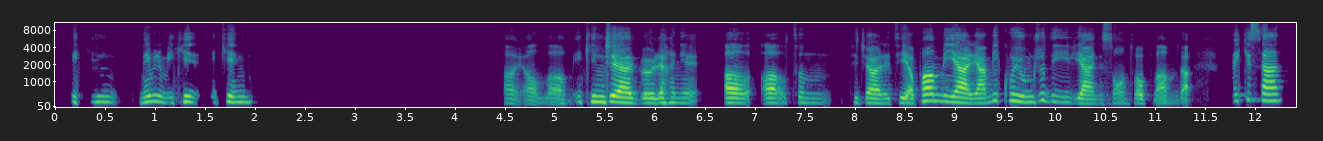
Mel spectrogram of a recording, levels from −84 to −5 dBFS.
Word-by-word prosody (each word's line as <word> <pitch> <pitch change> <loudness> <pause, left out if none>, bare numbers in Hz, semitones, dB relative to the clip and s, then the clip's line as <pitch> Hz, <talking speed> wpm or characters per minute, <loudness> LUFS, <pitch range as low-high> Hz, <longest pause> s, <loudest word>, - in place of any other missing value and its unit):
Peki 215 +1 -11
n 215 -3 -7 0.2
ne 205 - -5
bileyim 230 -2 -1
iki 200 +2 -3
ikin 210 0 -3 2.5
Hay 175 -3 -10
Allah'ım 150 +3 -9
2. 215 +2 +3
el 195 -4 +6
böyle, 185 +1 +1
hani, 185 -1 -7 0.2
al 185 -1 +4
altın 185 0 -4 0.2
ticareti 180 -1 -1
yapan 255 +5 +5
bir 235 - -2
yer. 200 -4 +6
Yani 180 +4 +1
bir 270 - -3
kuyumcu 255 0 -2
değil, 210 -4 -10
yani, 165 -3 +1
son 160 - -11
toplamda. - - -6 0.4
Peki 255 +4 -9
sen 260 -3 +3
200 Hz, 130 wpm, -23 LUFS, 185-225 Hz, 2.5 s, el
